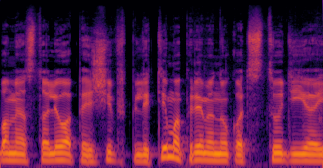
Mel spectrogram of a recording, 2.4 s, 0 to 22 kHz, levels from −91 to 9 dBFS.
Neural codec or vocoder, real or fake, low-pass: vocoder, 44.1 kHz, 128 mel bands every 256 samples, BigVGAN v2; fake; 19.8 kHz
